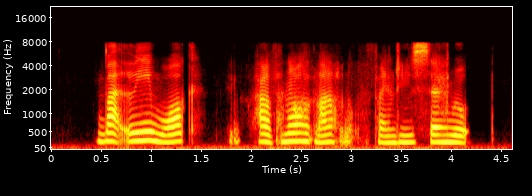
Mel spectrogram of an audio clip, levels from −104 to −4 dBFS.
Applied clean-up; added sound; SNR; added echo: neural diffusion model UNIVERSE++.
